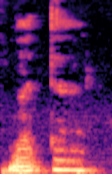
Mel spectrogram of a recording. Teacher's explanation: Bila berhenti ada huruf qalqalah ba judah kotor, ba jim dal qafta, dan tak ada baris sabdu. Ia adalah qalqalah kubra, lantunannya besar.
